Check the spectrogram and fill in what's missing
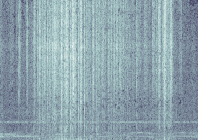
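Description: Pigeons at a bird sale stall, including an imported Pakistani Danish pigeon, coo in deep throaty rolls over a busy backdrop of wing flutters and scattered sharp clicks, close and fairly loud.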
